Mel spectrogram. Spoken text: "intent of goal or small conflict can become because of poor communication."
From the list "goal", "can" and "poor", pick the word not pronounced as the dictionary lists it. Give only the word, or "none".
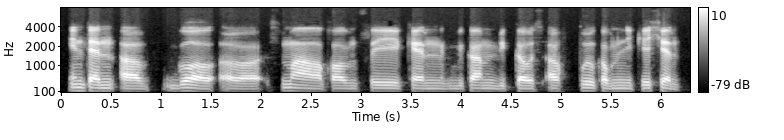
poor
